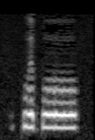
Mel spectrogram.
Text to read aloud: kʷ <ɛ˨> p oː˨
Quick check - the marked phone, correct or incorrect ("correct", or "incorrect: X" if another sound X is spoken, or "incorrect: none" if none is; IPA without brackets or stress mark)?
correct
